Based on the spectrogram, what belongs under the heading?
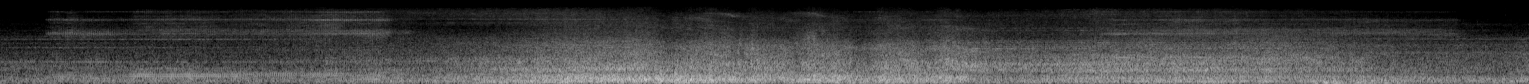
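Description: A train passing at speed, with a steady high whine at first; the noise builds to a peak about halfway through and then eases off as the whine returns.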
